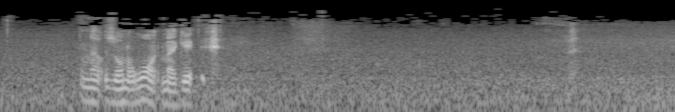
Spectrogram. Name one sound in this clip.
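Wind blows softly outdoors over water.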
